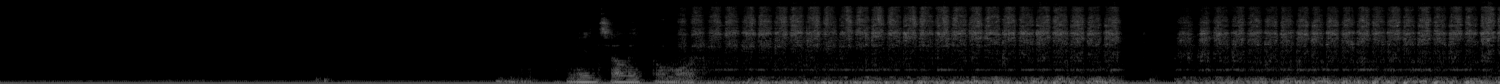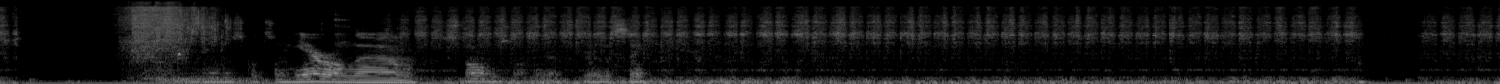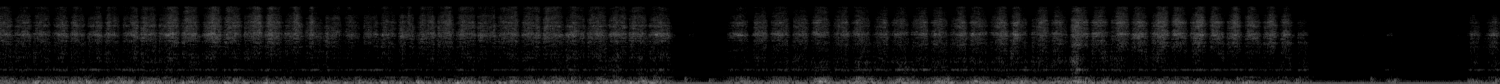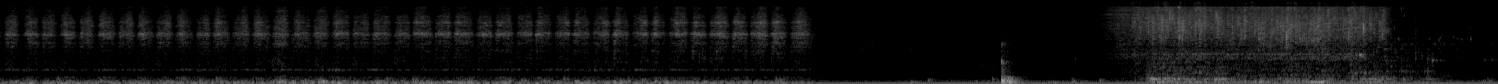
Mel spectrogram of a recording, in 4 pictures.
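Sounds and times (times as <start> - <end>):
blade scraping on whetstone: 18.8 - 28.6.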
